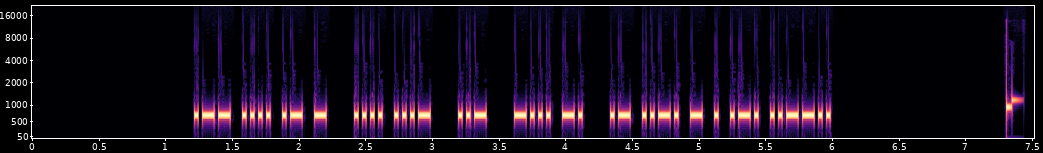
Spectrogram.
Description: Morse code, heard as a keyed tone, about 40 wpm, 700 Hz. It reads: WHAT HV U BN AFTER?
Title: Sentences from Top 200 Words and Abbreviations 40wpm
